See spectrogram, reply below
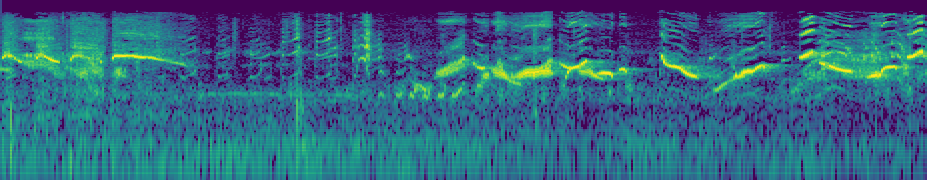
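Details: Chinese hwamei in Tuyen Quang, Vietnam, probing an opponent in a two-bird singing contest: clear whistled slurs, a faint hum in a quieter middle, then loud sweeping and falling whistles mixed with rapid chirps.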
